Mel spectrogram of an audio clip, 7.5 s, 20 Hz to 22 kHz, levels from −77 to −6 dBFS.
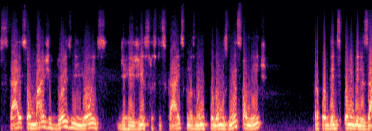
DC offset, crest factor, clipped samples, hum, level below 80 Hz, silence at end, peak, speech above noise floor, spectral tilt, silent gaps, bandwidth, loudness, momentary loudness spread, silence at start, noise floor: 0.3%; 8 dB; under 0.1%; none; -40 dBFS; 0 s; -4 dBFS; 44 dB; -6 dB/octave; none; 15 kHz; -13 LUFS; 8 LU; 0 s; -56 dBFS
